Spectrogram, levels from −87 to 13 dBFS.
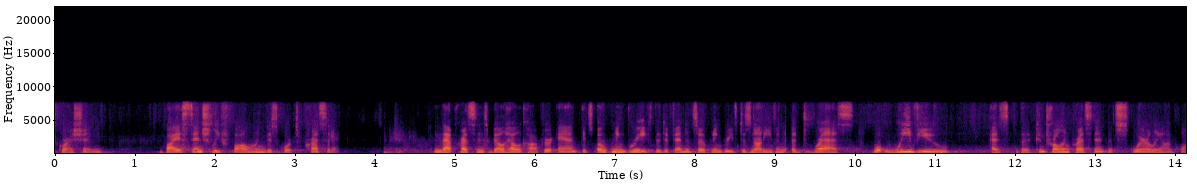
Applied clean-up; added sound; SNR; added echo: neural separator model SepFormer DNS4.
